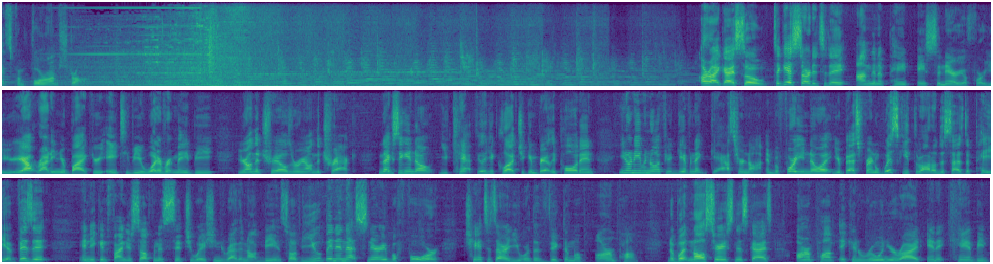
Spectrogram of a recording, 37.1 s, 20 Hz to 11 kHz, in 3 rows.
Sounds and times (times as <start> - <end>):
Speech: 0.0 - 1.1, 8.7 - 37.0
Music: 0.0 - 37.0.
